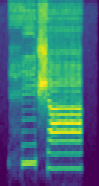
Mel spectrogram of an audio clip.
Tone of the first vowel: high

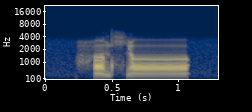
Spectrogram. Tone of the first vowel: falling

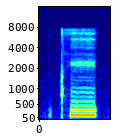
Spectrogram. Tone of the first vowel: high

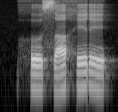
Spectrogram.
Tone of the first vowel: low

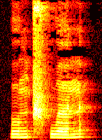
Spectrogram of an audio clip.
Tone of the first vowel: rising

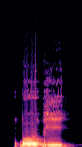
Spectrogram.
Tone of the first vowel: low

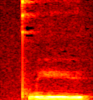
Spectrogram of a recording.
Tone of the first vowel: low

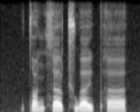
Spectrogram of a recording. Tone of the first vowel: falling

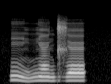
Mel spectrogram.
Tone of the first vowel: falling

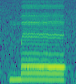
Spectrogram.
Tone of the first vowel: low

